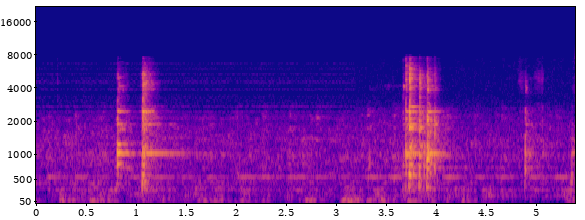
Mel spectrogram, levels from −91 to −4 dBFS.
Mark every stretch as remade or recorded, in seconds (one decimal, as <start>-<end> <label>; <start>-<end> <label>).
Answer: 0.0-3.2 remade; 3.2-5.4 recorded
